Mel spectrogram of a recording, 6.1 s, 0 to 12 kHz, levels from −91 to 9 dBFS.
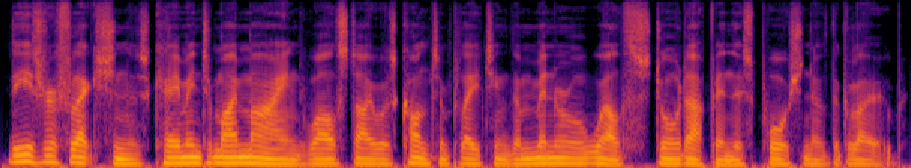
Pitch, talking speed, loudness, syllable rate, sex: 105 Hz, 205 wpm, -15 LUFS, 5.6 syllables/s, male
